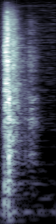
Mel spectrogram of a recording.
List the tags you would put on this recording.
Sound effects > Other
weapon spike duel arrow sharp needle thrust hit impact strike shovel stick impale pierce

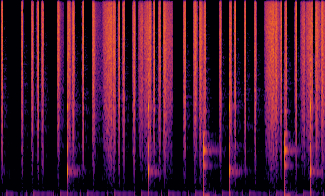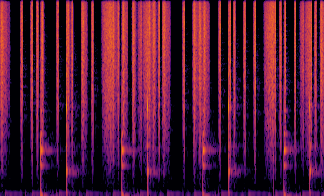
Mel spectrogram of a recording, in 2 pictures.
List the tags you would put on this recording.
Music > Solo instrument
TECH DUB RIM

